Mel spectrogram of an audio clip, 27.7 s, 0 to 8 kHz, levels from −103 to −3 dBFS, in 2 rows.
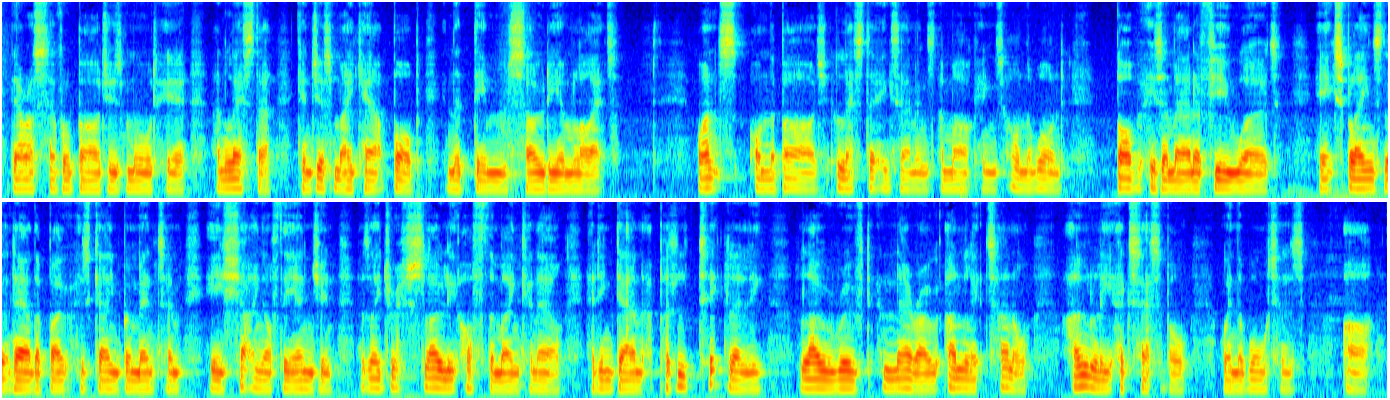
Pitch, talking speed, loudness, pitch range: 95 Hz, 160 wpm, -29 LUFS, 95-105 Hz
